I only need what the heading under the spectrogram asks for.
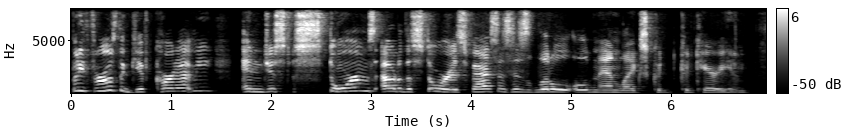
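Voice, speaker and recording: Very wide pitch swings mark this animated voice with an American accent, captured on a very clean recording with a silent background. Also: woman. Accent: southern US, comes out at times. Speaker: live streamer. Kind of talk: casual live stream chat.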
